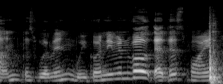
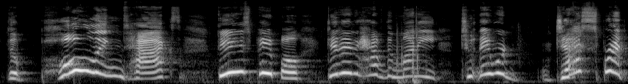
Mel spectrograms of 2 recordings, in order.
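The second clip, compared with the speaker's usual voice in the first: indignant; 7 semitones higher, 8 dB louder than usual. Real, not acted. Indignant at the poll tax.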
